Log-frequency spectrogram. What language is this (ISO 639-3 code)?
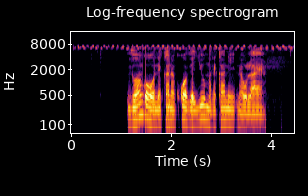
swa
